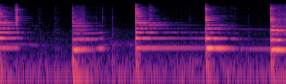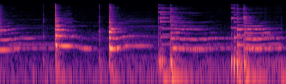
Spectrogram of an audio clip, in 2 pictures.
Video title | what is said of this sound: The ping test - how to check your locking nut is working - Epiphone Alex Lifeson Les Paul Axcess | all these pitches are, they're dropping like rocks, right? Because this thing is moving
